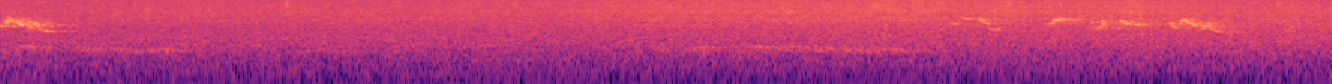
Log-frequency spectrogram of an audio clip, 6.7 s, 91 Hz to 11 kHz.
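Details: In Ubon Ratchathani, Thailand, on 16 December 2020, an adult Red-whiskered bulbul gives a brief bright note at the start. Later comes a rippling series of several slurred, chattering notes, heard over a steady noisy hiss.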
